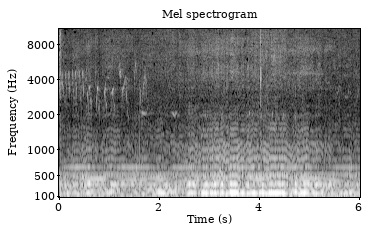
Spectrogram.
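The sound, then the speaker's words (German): Wasps buzz around fallen figs under a fig tree in evening sun, a steady, continuous droning hum with slight wavering in pitch and loudness throughout, no voices. “Die Wespe, die sich der Herr gerade mit seinem Stock vom Leib gehalten hat, gesellt sich zu einem Wespenpulk, der gerade eine Feige unter dem Feigenbaum zerfleischt.”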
